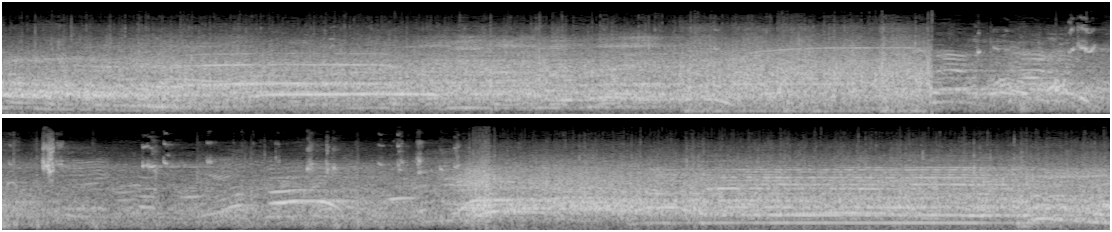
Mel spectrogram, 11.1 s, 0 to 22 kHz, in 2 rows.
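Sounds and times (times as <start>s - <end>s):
crowd noise: 0.0s - 11.0s
sneakers squeaking on hardwood: 4.3s - 7.9s.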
